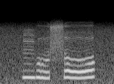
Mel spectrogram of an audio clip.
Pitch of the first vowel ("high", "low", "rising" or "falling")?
low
